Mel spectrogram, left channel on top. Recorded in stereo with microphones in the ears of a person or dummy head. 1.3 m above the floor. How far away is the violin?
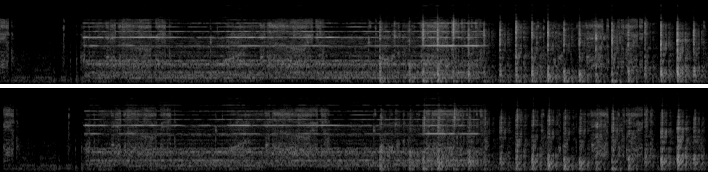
About 6.5 m.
